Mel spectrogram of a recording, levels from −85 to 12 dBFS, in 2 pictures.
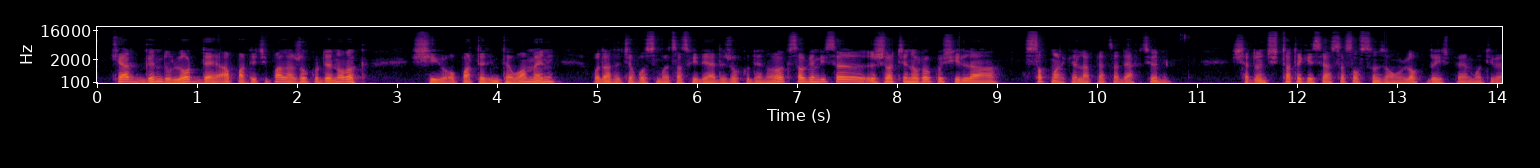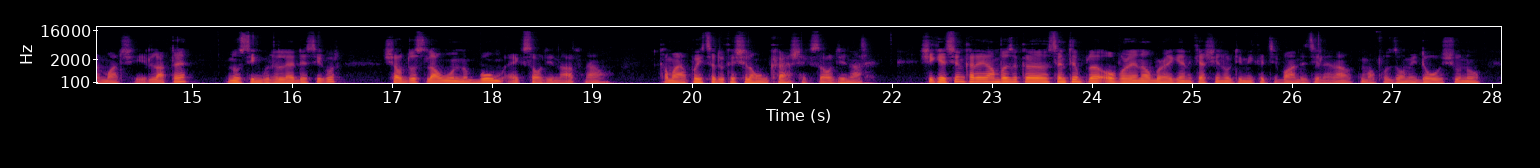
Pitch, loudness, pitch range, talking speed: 105 Hz, -27 LUFS, 95-125 Hz, 205 wpm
